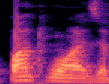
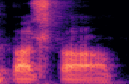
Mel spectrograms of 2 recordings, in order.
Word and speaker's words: Budvar: of time a look okay so budar or Budweiser budf far as it's correctly pronounced um oh smells lovely we go uh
